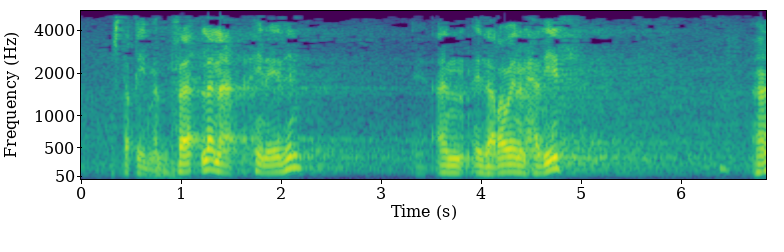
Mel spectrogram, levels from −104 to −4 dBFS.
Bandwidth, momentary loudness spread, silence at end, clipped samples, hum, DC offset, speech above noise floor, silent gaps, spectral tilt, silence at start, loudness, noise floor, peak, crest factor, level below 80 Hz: 5.2 kHz; 24 LU; 0 s; under 0.1%; none; under 0.1%; 24 dB; none; -8 dB/octave; 0.3 s; -16 LUFS; -39 dBFS; 0 dBFS; 18 dB; -54 dBFS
